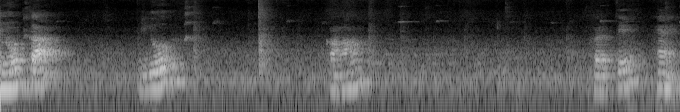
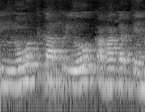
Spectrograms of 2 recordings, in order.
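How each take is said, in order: First: Word-by-word dictation. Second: Said in the usual way. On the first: Shown as a demonstration. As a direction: dictate slowly as if writing each word. Same question repeated while writing. (लिखवाते हुए धीरे, रुक-रुककर)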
